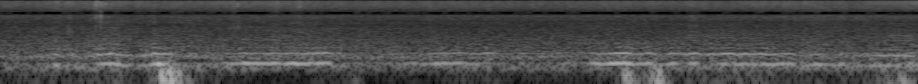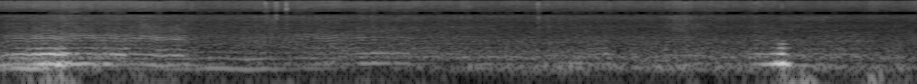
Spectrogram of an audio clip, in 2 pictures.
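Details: Apiary honey bees humming steadily while hives are opened for inspection; the low buzz swells and fades gently, with occasional thuds and taps of frames scattered through.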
